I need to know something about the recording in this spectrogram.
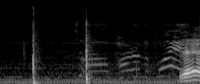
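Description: Cartoon soundtrack played through a screen's speaker: two sharp clicks about half a second apart, then a character's voice starts near the end.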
